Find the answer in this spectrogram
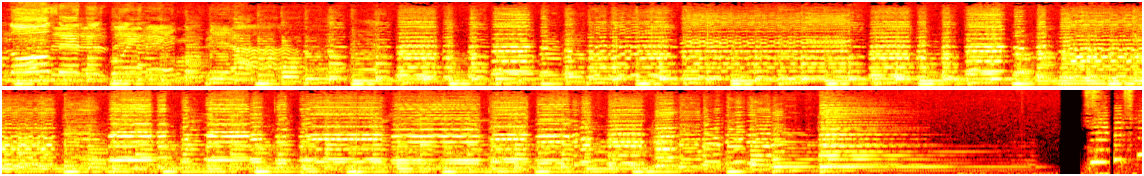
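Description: Norteño music: a button accordion plays an instrumental passage over a steady bass pulse, the song's closing instrumental, which fades out near the end.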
